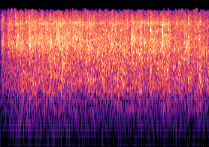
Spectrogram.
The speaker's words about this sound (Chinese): 现在可以鼓掌啦。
